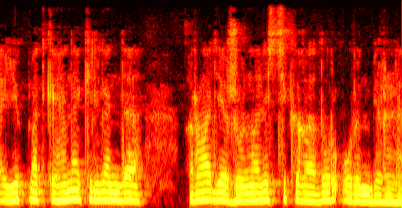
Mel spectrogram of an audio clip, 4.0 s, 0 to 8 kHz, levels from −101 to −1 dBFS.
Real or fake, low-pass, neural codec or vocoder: real; 7.2 kHz; none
